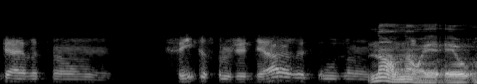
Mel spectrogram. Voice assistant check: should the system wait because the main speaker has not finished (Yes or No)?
No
